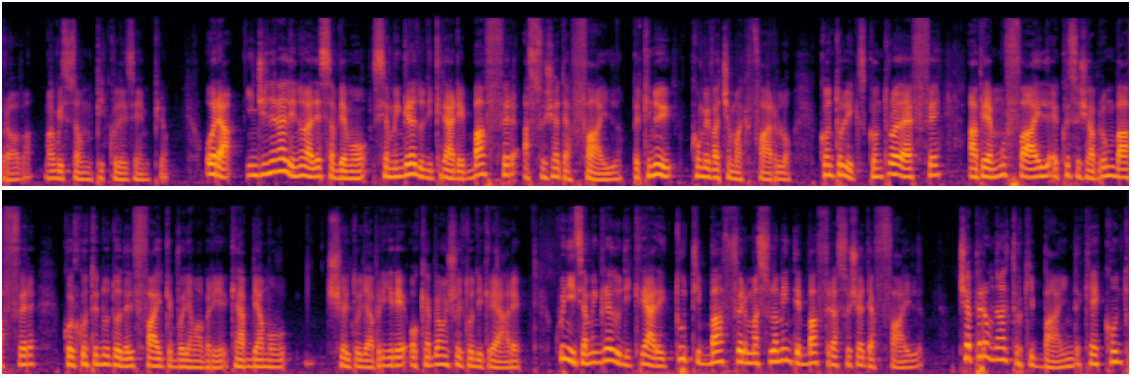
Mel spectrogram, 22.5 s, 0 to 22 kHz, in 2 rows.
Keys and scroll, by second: 7.2 ctrl+x, 7.4 o, 7.5 ctrl+x, 7.7 0, 9.4 ctrl+x, 9.5 ctrl+f.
